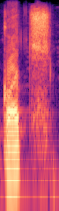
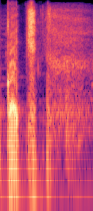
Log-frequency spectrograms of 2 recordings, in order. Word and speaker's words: Koch: tratados que hizo robert koch que robert coco no porque es un término alemán no se ha probado no se pronuncia coche bueno sífilis ya hemos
